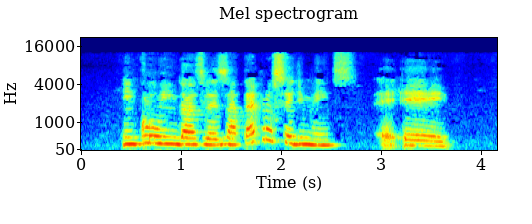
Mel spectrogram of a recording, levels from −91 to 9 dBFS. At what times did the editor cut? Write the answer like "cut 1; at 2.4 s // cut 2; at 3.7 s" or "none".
none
